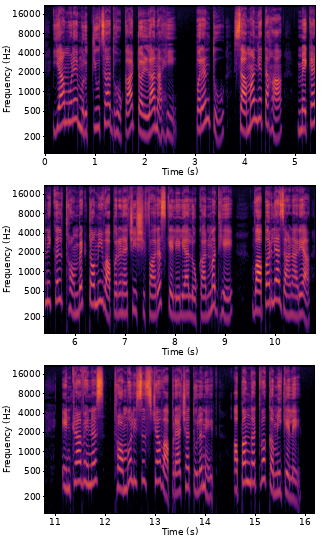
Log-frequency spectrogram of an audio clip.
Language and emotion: Marathi, neutral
